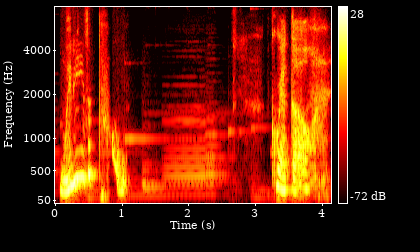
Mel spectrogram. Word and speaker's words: Greco: Yes, Winnie is spelled like Winnie the Poo. Greco.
